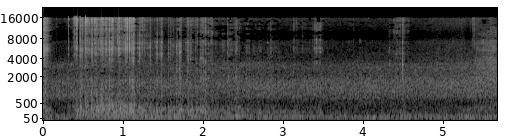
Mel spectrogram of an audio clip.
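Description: Fingertip sweeping through a thin layer of fresh snow on a car's body panel, a soft brushing strongest in the first second and a half, over a steady low outdoor rumble.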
